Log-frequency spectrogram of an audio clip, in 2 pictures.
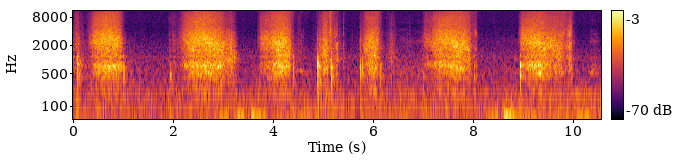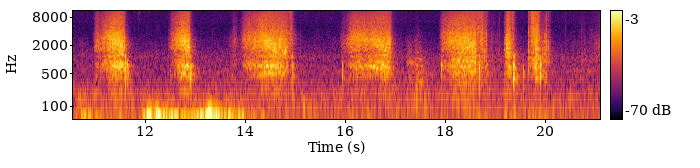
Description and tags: Sweeping on carpet
broom, carpet, sweep, sweeping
